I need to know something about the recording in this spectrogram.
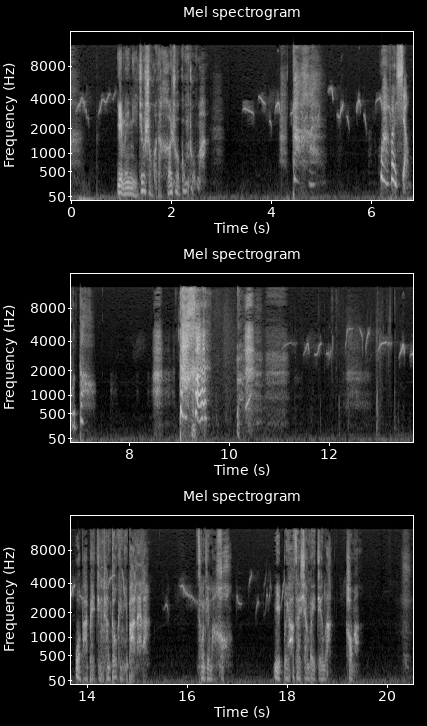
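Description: A middle-aged man speaks firmly, close by.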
